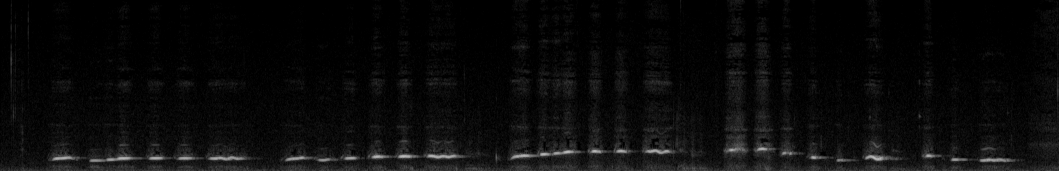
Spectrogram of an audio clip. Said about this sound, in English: Can you whistle a tune? If so, please whistle a tune.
